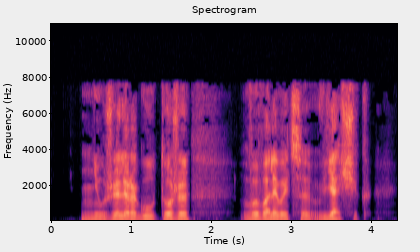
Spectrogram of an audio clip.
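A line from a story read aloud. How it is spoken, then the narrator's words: Uncertain mutter. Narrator (Russian): неуверенно пробормотал Женя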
